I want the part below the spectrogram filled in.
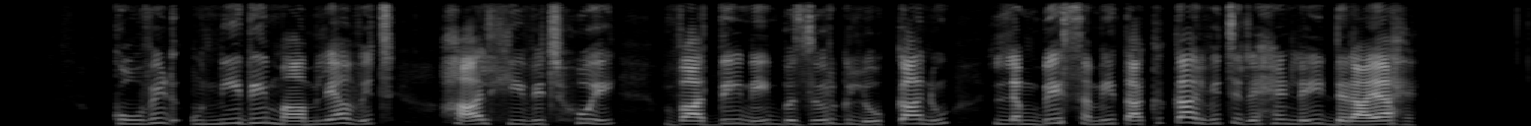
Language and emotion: Punjabi, fearful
